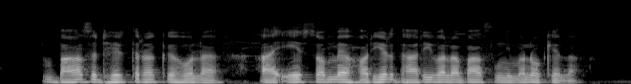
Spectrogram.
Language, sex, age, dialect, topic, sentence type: Bhojpuri, male, <18, Southern / Standard, agriculture, statement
